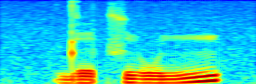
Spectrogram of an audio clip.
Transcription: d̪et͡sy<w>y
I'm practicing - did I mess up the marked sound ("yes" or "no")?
no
